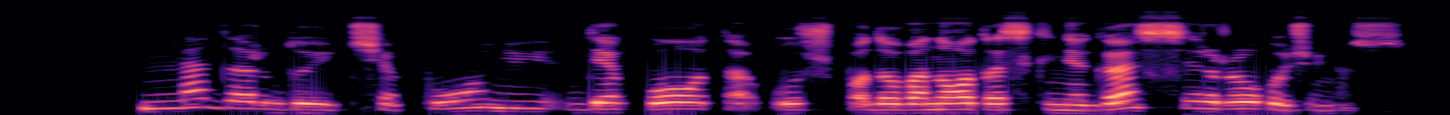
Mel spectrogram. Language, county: Lithuanian, Vilnius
